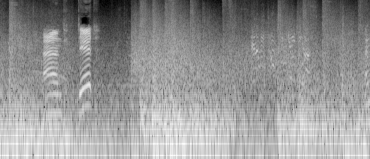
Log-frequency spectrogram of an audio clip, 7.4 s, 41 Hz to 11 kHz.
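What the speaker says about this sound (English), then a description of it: "Looks like some light artillery in." Light artillery shells landing in a Company of Heroes 2 2v2 match, a series of dull booms and rumbling impacts spread through the clip with battlefield noise, mostly under steady commentary.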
